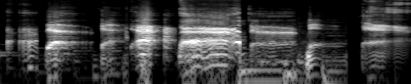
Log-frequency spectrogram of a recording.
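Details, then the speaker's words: Woman who says she feels a burp coming: a run of loud, drawn-out voiced belches, several in a row with short pauses, then remarks that it felt so good; burping. "I feel like I have a burp."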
